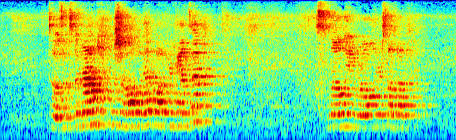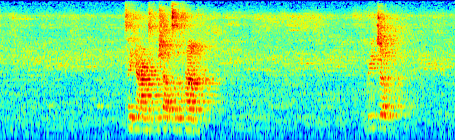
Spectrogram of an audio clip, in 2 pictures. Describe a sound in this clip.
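A woman speaks calmly in short bursts, giving instructions close to the microphone.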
